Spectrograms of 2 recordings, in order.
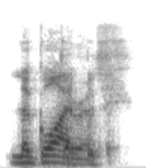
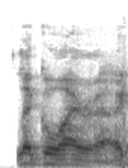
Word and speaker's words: La Guaira: It was interesting the way that Deportivo La Guaira, am I saying that correctly? – La Guaira. – La Guaira, okay, good.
